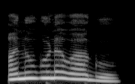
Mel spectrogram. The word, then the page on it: ಅನುಗುಣವಾಗು: kannada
